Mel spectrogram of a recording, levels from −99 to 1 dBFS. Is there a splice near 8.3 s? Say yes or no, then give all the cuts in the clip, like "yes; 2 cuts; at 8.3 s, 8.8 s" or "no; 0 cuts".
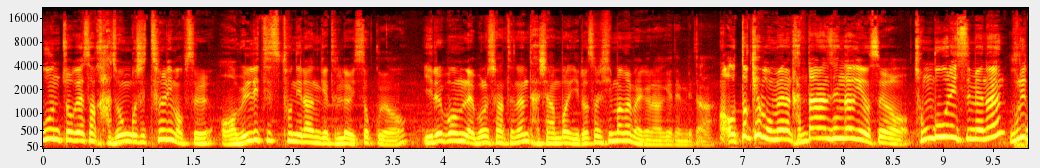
no; 1 cut; at 6.7 s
